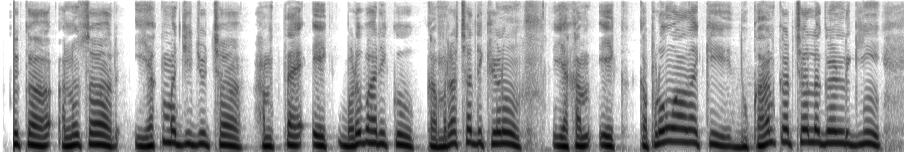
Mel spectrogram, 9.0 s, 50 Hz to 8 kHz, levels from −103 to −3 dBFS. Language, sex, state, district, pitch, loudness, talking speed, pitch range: Hindi, male, Uttarakhand, Uttarkashi, 195 Hz, -13 LUFS, 170 wpm, 175-215 Hz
